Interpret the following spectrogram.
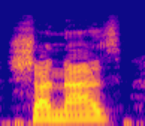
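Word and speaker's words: Chanaaz: sh sh shanaz yeah it's c h a n a a a z shanaz mangr who performed as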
